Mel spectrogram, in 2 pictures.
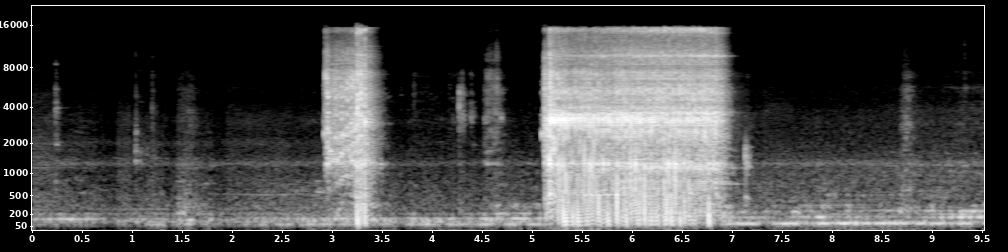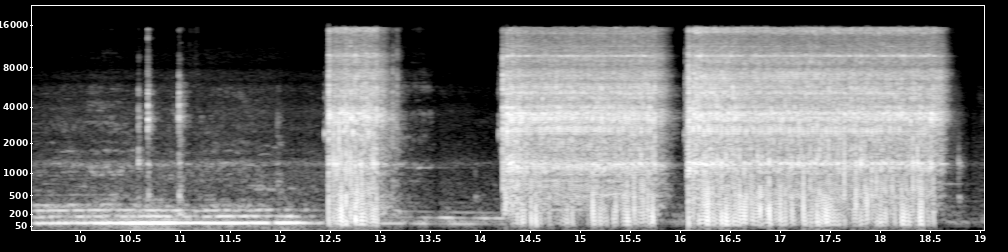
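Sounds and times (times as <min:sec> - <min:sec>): impact wrench hammering: 0:14.2 - 0:18.8.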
